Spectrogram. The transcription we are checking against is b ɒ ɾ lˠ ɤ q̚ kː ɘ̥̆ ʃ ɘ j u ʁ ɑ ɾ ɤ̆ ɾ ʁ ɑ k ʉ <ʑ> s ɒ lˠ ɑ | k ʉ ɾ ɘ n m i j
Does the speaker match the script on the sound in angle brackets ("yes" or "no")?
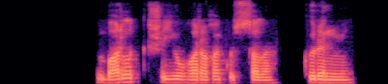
no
